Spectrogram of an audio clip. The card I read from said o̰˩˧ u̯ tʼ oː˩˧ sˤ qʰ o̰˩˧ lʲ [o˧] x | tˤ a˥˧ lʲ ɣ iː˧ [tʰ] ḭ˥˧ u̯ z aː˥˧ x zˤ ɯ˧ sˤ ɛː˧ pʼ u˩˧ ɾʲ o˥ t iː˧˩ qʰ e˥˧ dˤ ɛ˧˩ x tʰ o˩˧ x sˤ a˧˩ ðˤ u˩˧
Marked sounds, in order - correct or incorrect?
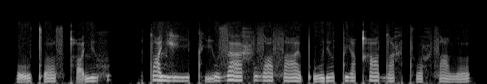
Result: incorrect, correct

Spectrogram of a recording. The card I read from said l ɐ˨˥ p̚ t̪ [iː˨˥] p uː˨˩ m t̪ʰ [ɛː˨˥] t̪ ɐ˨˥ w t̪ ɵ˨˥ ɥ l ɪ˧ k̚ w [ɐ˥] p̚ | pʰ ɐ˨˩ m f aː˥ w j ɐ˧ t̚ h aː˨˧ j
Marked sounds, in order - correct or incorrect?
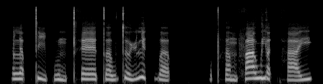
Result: incorrect, incorrect, incorrect

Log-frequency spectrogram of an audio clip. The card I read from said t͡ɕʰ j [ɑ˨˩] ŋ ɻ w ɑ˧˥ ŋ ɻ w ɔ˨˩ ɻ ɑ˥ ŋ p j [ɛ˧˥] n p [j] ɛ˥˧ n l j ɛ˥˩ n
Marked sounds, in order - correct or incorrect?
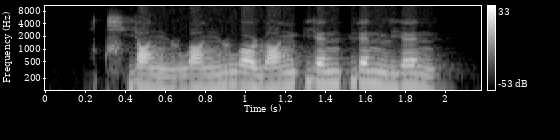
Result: correct, incorrect, incorrect

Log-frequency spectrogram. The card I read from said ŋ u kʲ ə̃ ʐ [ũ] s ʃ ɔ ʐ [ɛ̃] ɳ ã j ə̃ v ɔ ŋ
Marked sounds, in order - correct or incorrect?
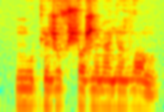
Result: incorrect, correct

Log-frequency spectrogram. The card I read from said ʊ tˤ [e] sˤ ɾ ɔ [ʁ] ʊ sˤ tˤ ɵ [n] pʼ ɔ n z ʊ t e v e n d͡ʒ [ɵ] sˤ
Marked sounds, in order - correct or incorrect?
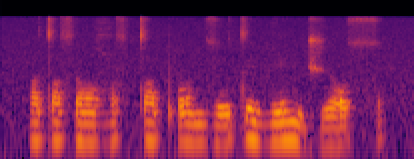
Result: incorrect, correct, incorrect, correct

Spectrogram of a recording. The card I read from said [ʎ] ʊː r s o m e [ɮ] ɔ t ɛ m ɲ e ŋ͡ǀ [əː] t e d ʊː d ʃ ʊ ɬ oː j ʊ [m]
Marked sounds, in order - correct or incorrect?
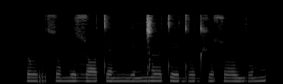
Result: incorrect, correct, correct, correct

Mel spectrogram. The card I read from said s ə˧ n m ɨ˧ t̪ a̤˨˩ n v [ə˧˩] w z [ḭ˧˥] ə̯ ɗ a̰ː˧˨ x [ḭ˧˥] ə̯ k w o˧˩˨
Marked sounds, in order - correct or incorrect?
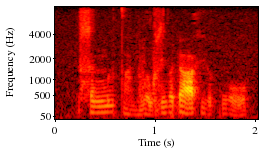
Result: correct, incorrect, incorrect

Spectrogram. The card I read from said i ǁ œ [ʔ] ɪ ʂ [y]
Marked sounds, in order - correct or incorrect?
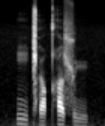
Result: incorrect, correct

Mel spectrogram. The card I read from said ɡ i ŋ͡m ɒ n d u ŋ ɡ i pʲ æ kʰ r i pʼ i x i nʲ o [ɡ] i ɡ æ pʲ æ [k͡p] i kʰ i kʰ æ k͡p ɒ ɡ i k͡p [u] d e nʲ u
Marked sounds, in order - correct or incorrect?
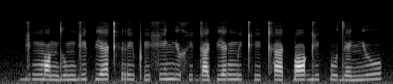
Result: incorrect, incorrect, correct

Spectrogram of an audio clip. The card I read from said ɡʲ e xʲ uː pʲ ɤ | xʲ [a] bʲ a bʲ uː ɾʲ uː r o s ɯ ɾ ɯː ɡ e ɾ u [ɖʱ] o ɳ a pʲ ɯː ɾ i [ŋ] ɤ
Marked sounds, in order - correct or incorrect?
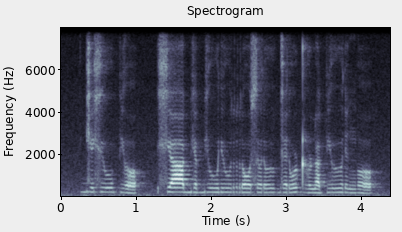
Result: incorrect, correct, correct

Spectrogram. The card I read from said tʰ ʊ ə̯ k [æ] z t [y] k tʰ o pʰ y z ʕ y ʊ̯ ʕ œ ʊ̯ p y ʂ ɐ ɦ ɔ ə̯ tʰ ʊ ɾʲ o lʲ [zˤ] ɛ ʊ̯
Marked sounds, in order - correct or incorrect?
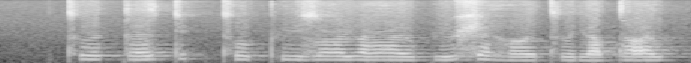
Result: incorrect, correct, incorrect

